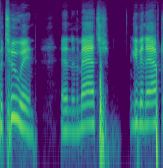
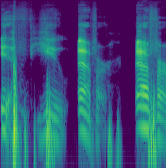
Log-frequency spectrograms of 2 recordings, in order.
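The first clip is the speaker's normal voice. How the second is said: horrible, low, snakelike voice; 5 semitones lower than usual. Reading a story aloud, voicing the mother in a horrible snake voice. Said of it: "Mama's horrible snake voiced woman came out".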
